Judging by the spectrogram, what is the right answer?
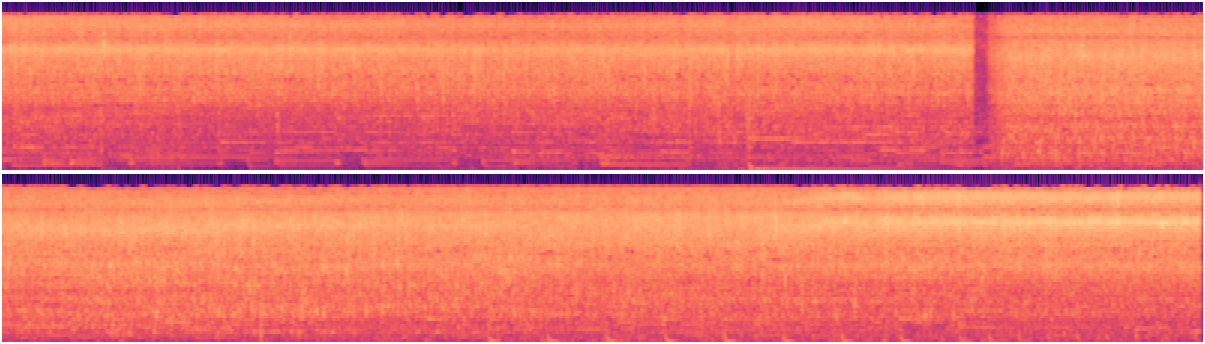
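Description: Small waterfall pouring onto rocks and into a shallow pool, a steady rushing splash, under background music. A short break comes about ten seconds in; after it the water is louder and the music faint, with irregular low thuds.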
